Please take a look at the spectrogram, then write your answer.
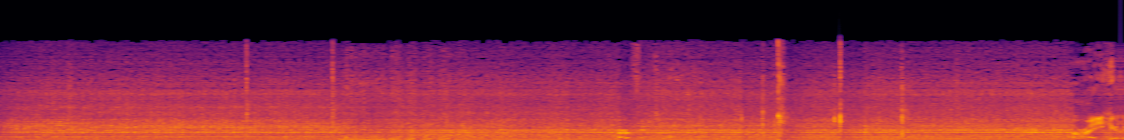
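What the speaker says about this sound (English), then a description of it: "You hear the generator rev up a little bit" A portable generator powering an air conditioner for truck camping runs loudly and close, its engine rising slightly in pitch as the load comes on, with a few clicks and knocks over the steady drone.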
